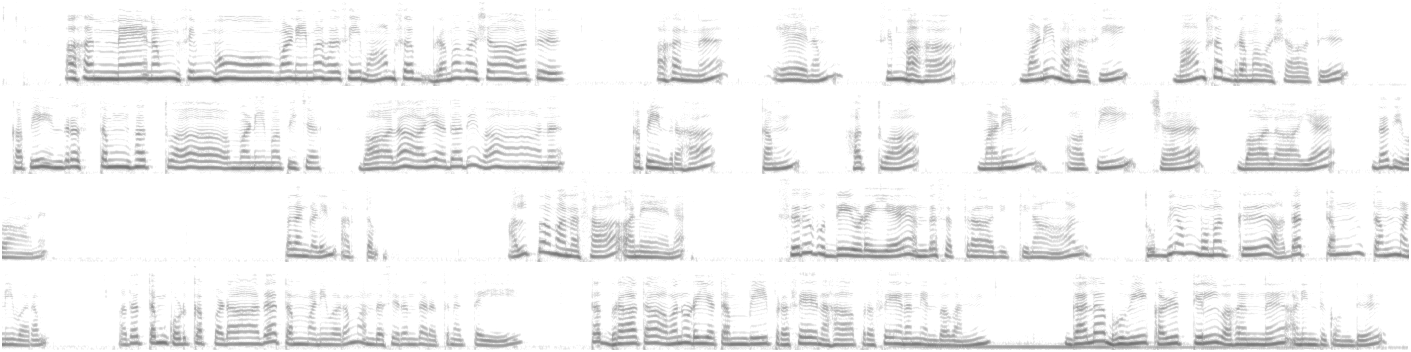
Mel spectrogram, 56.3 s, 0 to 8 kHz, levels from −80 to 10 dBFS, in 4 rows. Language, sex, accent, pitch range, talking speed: Tamil, female, native, 190-255 Hz, 45 wpm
